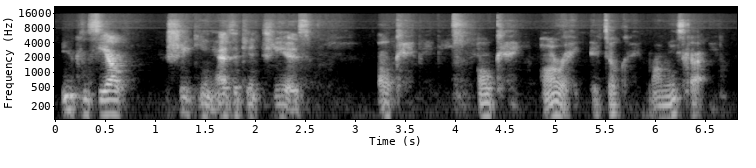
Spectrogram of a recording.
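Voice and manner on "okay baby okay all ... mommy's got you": hushed soothing, near whisper; calm a trembling little one. Real, not acted. Calming a shaking pet.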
